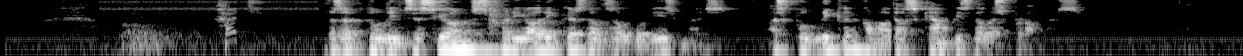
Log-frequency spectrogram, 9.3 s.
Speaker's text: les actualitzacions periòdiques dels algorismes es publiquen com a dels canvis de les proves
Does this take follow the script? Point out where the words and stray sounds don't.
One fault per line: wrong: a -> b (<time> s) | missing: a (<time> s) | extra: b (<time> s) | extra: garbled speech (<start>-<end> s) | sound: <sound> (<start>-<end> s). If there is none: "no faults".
sound: sneeze (0.9-2.0 s)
